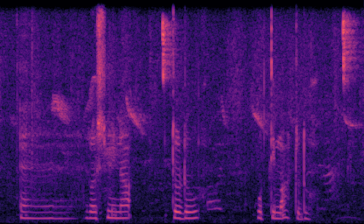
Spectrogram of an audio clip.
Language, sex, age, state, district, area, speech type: Santali, female, 18-30, West Bengal, Malda, rural, spontaneous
